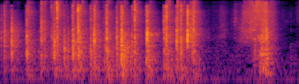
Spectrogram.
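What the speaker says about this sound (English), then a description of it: "let me try doing a quick shuffle of these" A Besançon tarot card deck is shuffled at close range, giving a quick run of crisp riffling flicks that ends in a brief softer sweep as the cards settle.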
